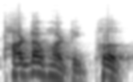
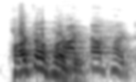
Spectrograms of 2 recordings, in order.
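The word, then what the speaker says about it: ফাটাফাটি: Actually the pronunciation is फाटाफाटी, फाटाफाटी. बट जो थोड़ा सा सराटे से बोलते ना, फाटाफाटी.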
